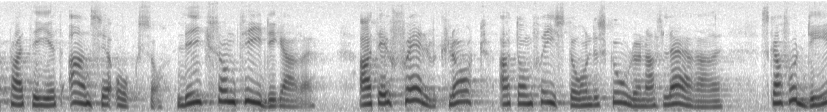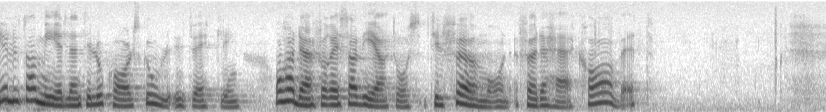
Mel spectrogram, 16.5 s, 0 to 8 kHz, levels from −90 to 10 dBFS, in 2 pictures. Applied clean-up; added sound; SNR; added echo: none; none; none; none.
